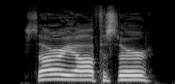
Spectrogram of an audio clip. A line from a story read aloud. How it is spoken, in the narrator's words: she called out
